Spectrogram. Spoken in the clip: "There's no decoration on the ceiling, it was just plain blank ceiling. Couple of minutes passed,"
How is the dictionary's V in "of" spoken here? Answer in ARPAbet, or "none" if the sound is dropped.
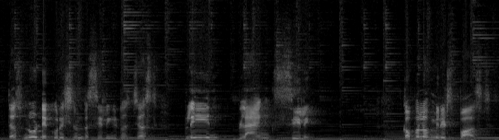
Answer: V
